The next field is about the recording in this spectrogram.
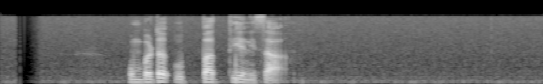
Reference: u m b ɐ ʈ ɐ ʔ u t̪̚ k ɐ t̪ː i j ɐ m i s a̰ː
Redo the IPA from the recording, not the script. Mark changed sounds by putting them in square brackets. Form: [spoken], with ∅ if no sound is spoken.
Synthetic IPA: u m b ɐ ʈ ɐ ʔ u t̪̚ [p] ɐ t̪ː i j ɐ [n] i s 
